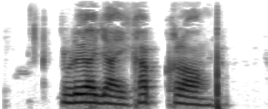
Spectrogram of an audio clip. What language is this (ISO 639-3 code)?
tha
